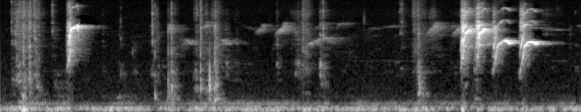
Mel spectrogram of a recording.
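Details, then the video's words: Cinereous tit (gelatik batu wingko) call used as a lure for birds: high, sharp chipping notes in short bursts at the start and near the end, with faint scattered chirps between over a low background hum. "pancing bunyi gelatik batu wingko"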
